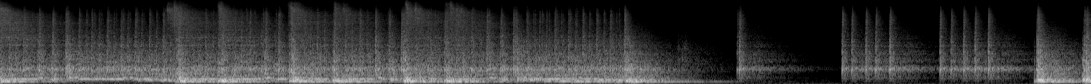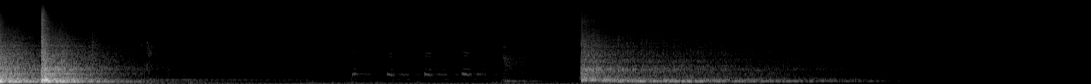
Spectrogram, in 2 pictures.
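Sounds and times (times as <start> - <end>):
marching band playing: 0.0 - 7.6, 8.5 - 12.2.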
